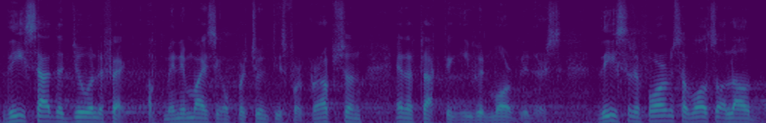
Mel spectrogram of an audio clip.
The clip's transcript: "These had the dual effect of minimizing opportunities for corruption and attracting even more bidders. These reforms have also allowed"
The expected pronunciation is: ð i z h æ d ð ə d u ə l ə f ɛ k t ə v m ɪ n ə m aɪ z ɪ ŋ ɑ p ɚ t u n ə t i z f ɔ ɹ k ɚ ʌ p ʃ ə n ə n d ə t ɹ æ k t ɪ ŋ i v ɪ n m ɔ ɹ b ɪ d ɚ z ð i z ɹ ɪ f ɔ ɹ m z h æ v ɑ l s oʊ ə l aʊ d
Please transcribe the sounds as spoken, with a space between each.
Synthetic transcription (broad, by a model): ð i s h æ d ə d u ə l ə f ɛ k t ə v m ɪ n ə m aɪ s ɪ ŋ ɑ p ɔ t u n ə t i s f ɔ ɹ k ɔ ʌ p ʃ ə n ə n d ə t ɹ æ k t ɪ ŋ i v ɪ n m ɔ ɹ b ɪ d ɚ s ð i s ɹ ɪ f ɔ ɹ m s h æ v ɑ l s oʊ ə l aʊ d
